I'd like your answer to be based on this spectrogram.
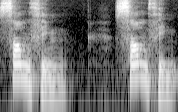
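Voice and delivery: something high on SOME, falling on thing; stress at the start. Shown as a demonstration. Teacher drilling first-syllable stress on something. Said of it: "শুরুতে একটা stress".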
